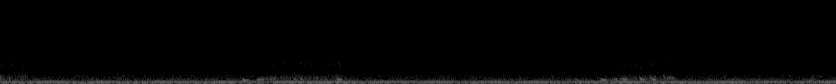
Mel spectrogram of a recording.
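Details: Leon, a round pet cat recently added to the family and nicknamed Debunyan, asleep and snoring faintly: two muffled, crackling breaths about three and a half seconds apart, half buried under a steady low hum.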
